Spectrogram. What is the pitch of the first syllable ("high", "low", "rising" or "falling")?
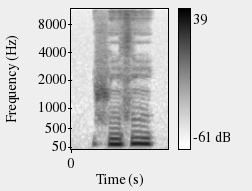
low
